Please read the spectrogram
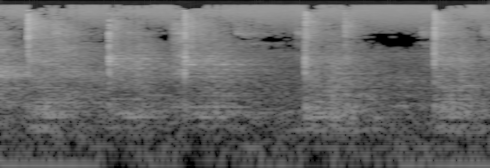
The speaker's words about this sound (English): And here we have the copper market, one of the attractive sections of the bazaar, in my opinion. Yes, the familiar sound of hammers on copper.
